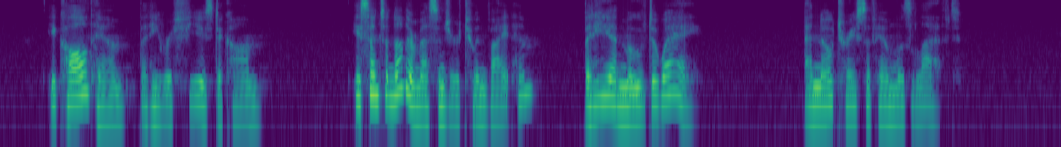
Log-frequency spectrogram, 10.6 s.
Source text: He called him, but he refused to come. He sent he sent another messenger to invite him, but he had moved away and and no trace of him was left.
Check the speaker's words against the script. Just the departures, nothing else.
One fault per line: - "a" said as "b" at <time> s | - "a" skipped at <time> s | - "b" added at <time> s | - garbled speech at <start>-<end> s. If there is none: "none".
- "he sent" skipped at 3.9 s
- "and" skipped at 8.2 s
